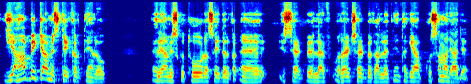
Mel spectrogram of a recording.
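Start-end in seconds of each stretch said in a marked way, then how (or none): none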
